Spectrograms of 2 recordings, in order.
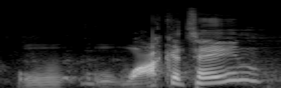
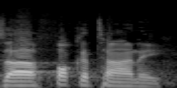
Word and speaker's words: Whakatane: Wakatane? Hey! All right, is that close? Whakatane. That one there is Whakatane.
